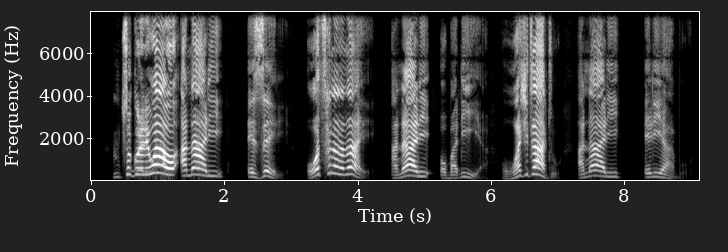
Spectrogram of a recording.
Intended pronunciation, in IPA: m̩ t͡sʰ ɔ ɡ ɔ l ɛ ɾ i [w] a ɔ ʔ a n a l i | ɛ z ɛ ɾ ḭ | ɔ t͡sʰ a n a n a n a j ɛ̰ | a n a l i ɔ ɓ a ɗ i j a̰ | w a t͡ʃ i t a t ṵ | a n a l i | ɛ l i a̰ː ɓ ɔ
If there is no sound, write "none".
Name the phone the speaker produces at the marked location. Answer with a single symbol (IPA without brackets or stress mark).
w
